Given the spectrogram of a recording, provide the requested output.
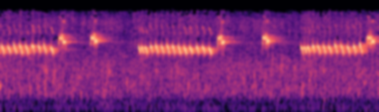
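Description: A sunbird gives fast, dry high-pitched trills of about a dozen clipped notes, each burst ending in a brief sharper rising note, repeated three times.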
